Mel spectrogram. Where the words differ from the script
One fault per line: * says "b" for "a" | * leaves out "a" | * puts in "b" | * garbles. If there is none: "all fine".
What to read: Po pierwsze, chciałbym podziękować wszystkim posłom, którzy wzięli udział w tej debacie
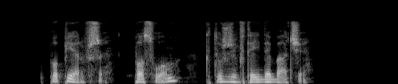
* leaves out "chciałbym podziękować wszystkim"
* leaves out "wzięli udział"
